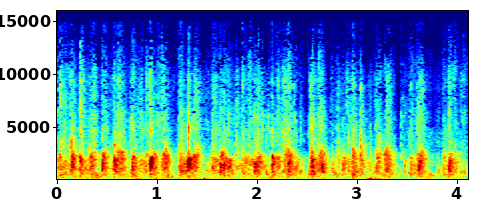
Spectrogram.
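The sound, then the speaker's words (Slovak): Audience applause for a speaker at a club event: many people clapping with sharp, distinct claps popping out of the steady patter, sustained at a fairly even level throughout. “Ďakujem, mám to rád, tlieskajte mi, hej.”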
